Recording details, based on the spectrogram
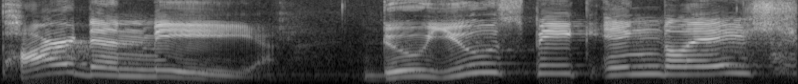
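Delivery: high, slow American lady tourist voice.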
